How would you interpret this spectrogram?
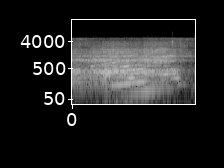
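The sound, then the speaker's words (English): A taxi's engine revs and rises in pitch as the car pulls away, a steady mid-loud motor drone that eases off slightly at the end. No voices. “Taxi. Hey, taxi.”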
